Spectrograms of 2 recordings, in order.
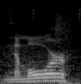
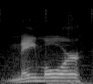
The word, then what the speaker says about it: Namor: let's write them pick how you want to pronounce it no more name or cuckoo con there you go whatever you call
